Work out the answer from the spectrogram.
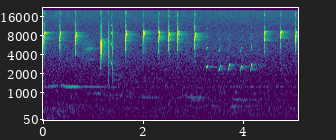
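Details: Rufous-tailed shama (konin) singing in the roll tembak style: sharp, very high clicking notes repeated about every third of a second, with a brief series of lower short whistles near the end.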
